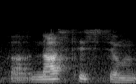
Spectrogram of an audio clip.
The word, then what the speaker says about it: Gnosticism: 영어로 된 이 영지주의라는 용어는 나스티시즘 이렇게 발음합니다.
